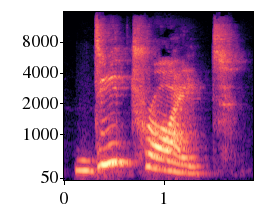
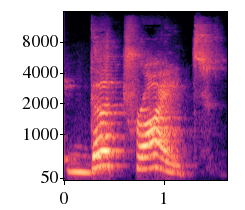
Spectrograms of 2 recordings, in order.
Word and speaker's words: Detroit: linkedin okay linkedin linkedin detroit if you say the trite native speakers would understand you're saying the pride this is there's a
